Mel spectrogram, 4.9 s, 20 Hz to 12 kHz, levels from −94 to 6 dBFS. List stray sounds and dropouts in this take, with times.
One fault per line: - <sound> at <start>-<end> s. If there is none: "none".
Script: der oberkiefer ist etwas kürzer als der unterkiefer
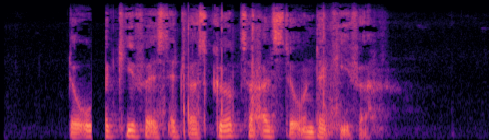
- dropout at 0.9-1.1 s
